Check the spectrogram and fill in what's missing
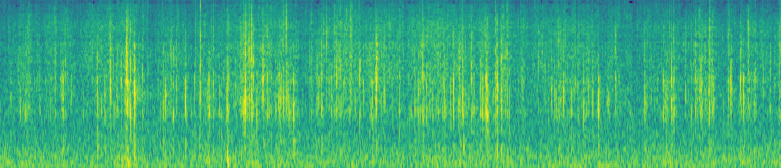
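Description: A flat, empty white USPS paper flat rate mailing envelope is handled and bent with both hands while fingertips crinkle and scratch its surface. The result is a quiet, continuous stream of bright, papery crinkles and scratchy patter, with little low end and a few slightly louder crackles along the way.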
